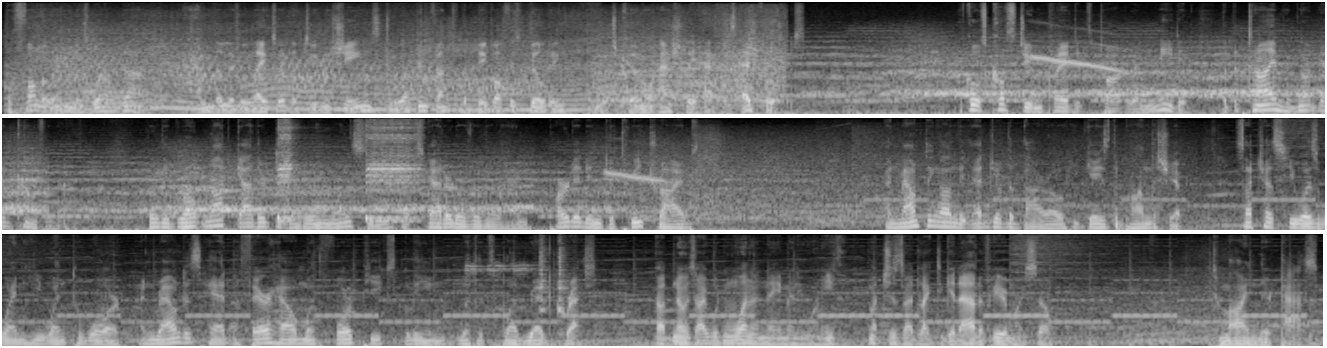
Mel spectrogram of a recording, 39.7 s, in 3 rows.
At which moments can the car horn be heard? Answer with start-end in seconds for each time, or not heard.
15.9-17.4, 31.8-32.2.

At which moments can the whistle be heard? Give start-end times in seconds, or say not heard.
10.2-11.2, 19.2-19.8, 31.1-31.9.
